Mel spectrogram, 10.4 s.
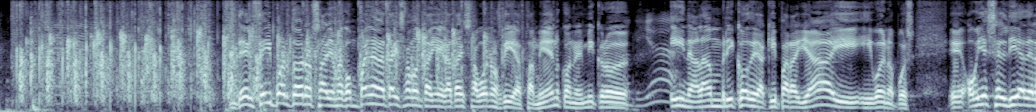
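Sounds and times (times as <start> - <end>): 
students applauding: 0.0 - 5.6
speech: 2.4 - 10.3.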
